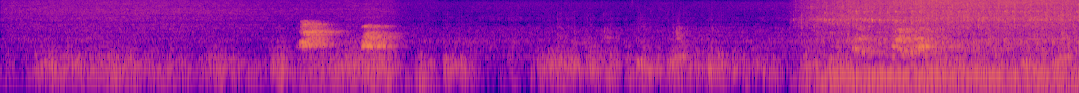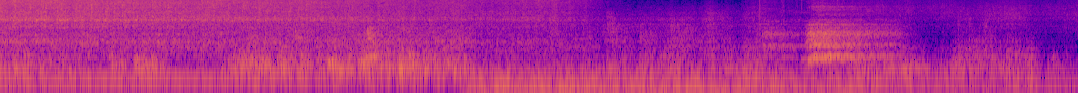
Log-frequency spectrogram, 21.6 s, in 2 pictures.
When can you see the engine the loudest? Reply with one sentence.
The volume of the engine peaks at 9 seconds.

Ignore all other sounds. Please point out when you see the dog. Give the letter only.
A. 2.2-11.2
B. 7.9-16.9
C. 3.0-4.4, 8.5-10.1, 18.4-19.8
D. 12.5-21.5
C.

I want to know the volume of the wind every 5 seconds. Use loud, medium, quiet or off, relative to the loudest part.
medium, medium, loud, loud, medium.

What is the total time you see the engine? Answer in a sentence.
The engine can be heard for 9 seconds in total.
